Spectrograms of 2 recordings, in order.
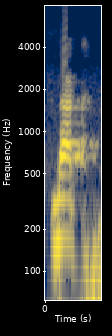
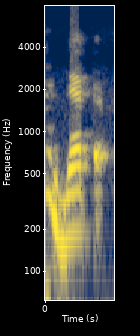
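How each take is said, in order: First: The first vowel sounds like 'ah'. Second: The first vowel sounds like 'ay'. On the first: The speaker calls it wrong. "আসলে এটার উচ্চারণ ডাটা না" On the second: The speaker calls it right. "এটার সঠিক উচ্চারণ হবে ডেটা"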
